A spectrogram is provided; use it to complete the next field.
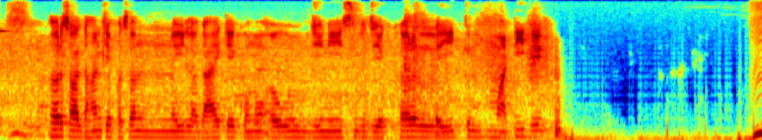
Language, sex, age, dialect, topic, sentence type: Chhattisgarhi, male, 60-100, Western/Budati/Khatahi, agriculture, statement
